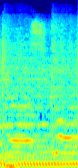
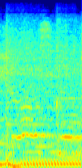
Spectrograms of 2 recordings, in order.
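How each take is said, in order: The two takes are said the same way.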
